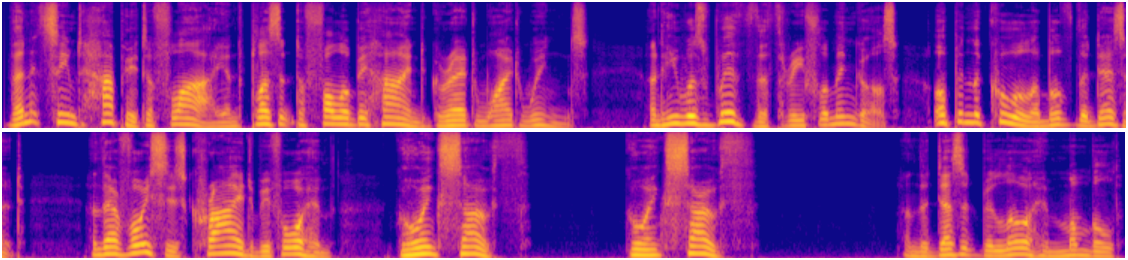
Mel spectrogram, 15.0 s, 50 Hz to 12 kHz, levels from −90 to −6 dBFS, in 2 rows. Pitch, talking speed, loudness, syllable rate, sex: 145 Hz, 185 wpm, -20 LUFS, 5.3 syllables/s, male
